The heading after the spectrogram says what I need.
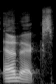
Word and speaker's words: Enix: Of the Erd Tree by From Software, Final Fantasy VII Rebirth from Square Enix, and It's pronounced Enix, but nobody ever gets it right.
